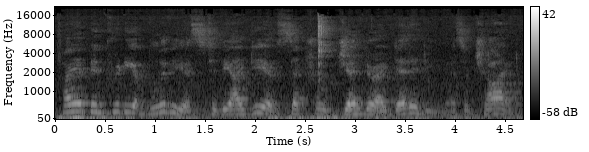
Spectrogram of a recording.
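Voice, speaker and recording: A woman's voice: on the low side, brisk, dark tone, lightly acted. Reflective woman as a veteran, echoey noisy room. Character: reflective military veteran raised as an Army brat. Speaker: actor reading a personal narrative. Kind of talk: staged reading of a personal monologue. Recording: echoey room with clear background noise.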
